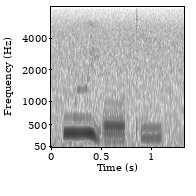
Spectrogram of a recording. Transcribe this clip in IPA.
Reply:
w ɯ˥ j oː˩ tʼ i˦

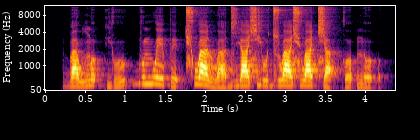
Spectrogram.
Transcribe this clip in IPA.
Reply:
b a˧ w ŋ o˦ ʔ k j u˨˦ | b u˦ m w e˥˧ p e˨ ʔ t͡ɕʰ w a˥˧ l w a˨˩ d͡z j a˦ ɕ j u˥˧ d͡z w a˥˧ ɕ w a˦ t͡ɕ a˨ ʔ k o˨ ʔ n̪ o˨ ʔ

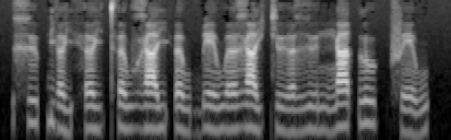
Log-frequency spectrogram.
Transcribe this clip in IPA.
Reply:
x ɨ˦˥ p̚ j ə˨˩˨ j h əː˧ j t̪ʰ ə˧ w ɣ a˧˥ j ʔ ə˨˩ w ɓ e˧ w əː˧˥ ɣ a˧ j c ɨ˨˩˨ ə̯ ɣ ɨ˨˩ n ŋ a˦˥ t̚ l u˦˥ k̚ f e˨˩˦ w

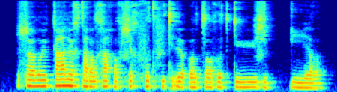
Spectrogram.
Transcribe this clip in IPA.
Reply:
ɬ œ lˠ yː k a l œ x t a ɾ œ lˠ x a h ɔ x ɕ œ x f ʊ t f i t rʲ ɔ ʔ ʊ lˠ t͡s ɔ x ʊː t͡s t yː ɕ i p kː iː lˠ

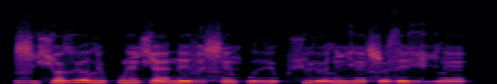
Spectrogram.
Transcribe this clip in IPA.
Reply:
ɮ i̤ ç œ ɣ ʏ ə̯ l y kʷ j ẽ ç ɛː n e v ɛ̤ ɬ ẽ kʷ ɪ r y kʷ ç y ɾ ʏ l ĩ ɣ ẽ ɬ ʏ z e ɣ i̤ l ẽ

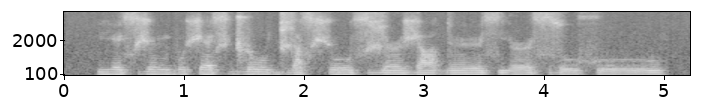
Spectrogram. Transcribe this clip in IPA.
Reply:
j e sʲ ʒ ø m b u ʃ ɛ sʲ ɖ͡ʐ uː d͡ʑ ɑ sʲ ʃ uː sʲ ʑ ə˞ ʒ ɑ d øː sʲ j ə˞ sʲ z u x uː

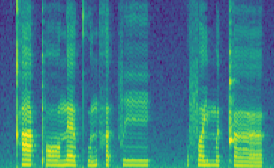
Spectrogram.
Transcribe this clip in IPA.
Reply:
kʰ aː˧ k̚ pʰ ɔː˨ n̪ ɛː˧ kʷʰ ɐ˨˥ n h ɐ˧ t̚ f iː˧ | f ɐ˨ j m ɵ˨ t̚ kʰ œː˨˩

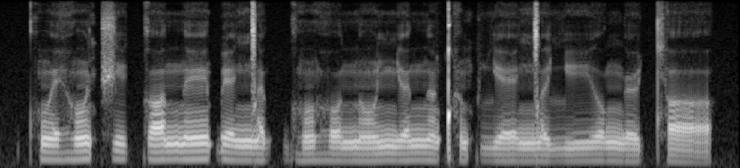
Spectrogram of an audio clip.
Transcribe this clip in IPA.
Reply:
kʷʰ ə̃ e̯ ɦ õ t͡ʃ i k ʌ n ɾ ẽ ɓ e ŋ͡ǀ ɛ kʷ ɡʱ õ ɦ o n õ ɲ ɘ n œ̃ ǃʰ ə̃ kʷ ʎ eː ŋ͡ǀ ə ʎ iː o̯ ŋ ø cʰ ʌ

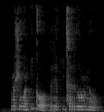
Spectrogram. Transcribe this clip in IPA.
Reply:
ɳ ʏ ʃ ɪ w ʊ ɳ k i ɡ o | r ø kʰ i ɡ s œ r ð u ɭ y ɳ n u

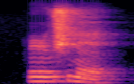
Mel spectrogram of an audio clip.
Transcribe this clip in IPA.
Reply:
ɹ u ʃ m œ

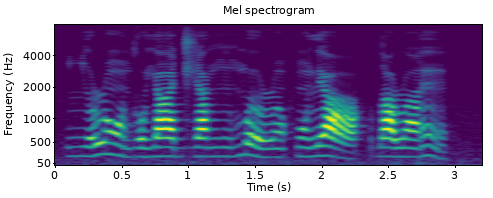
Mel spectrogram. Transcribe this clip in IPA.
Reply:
ʎ ə ɹ õ d o j a d͡ʒ a ŋ ĩ m ə ɹ ə̃ f õ lʲ ɑ | d ɑ ɹ ɑ̃ ɾ ẽ

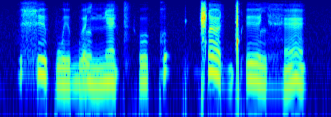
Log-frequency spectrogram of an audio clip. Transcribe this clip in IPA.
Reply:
x ɪ˥˩ p w ɪ˩˧ b ə̰˧˩ l ɲ ɛ̃˧˩ t͡sʼ ʊ˧˩ k | ǁ ɜ˥˩ ǃʼ ɪː˧˩ l h ɛ̃˩˧˩

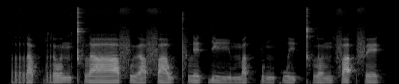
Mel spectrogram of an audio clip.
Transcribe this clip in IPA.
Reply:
r a˨˩ p̚ r o˥˩ n kʰ l aː˦˥ f ɯ˩˦ a̯ f a˧ w pʰ l i˦˥ t̚ j iː˨˩ m a˦˥ t̚ p ɯ˩˦ ŋ k w i˨˩ ʔ kʰ l o˦˥ n f a˥˩ ʔ f e˦˥ k̚

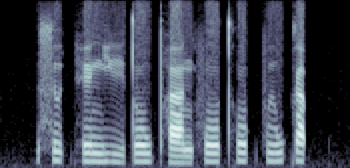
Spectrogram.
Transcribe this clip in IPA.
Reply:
s ɯː˧ t̚ h eː˧ ŋ j iː˧˩ t̪ oː˧ w pʰ aː˩ n f oː˧ t̪ʰ oː˧˥ k̚ f ɯː˧˥ w k a˥˨ p̚

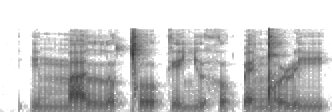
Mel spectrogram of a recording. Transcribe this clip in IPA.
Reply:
ʔ i mː a lː o ǀ o k e ʎ ɯ h o k͡p ɛ ŋ͡ǃ o ɭ i

